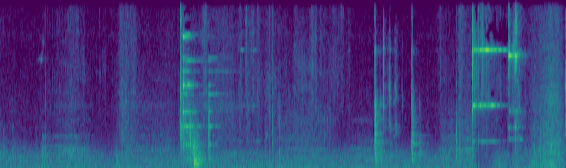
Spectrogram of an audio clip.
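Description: Metal tools clinking and ringing as they are handled: one sharp clink about three seconds in, then several ringing clinks close together near the end.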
